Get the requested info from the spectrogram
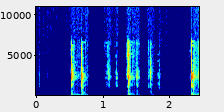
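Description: Computer keyboard keystrokes: a handful of quick key presses in two short clusters as a password is typed.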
